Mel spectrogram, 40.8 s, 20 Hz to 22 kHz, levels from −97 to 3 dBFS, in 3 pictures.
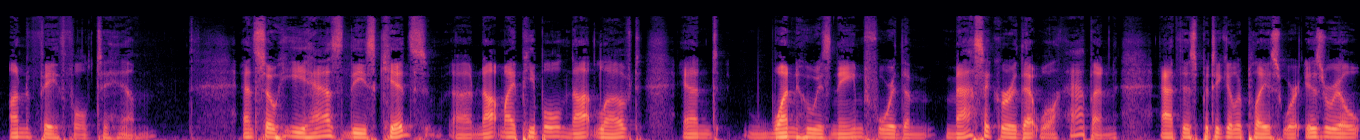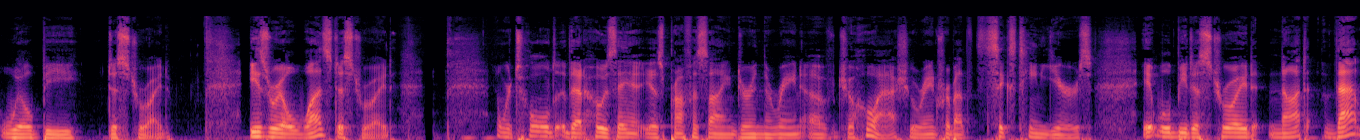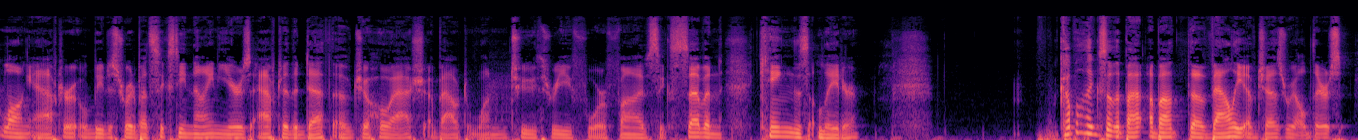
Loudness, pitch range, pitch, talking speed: -25 LUFS, 95-115 Hz, 105 Hz, 140 wpm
